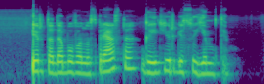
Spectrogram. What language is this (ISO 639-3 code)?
lit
